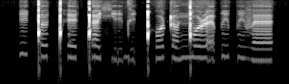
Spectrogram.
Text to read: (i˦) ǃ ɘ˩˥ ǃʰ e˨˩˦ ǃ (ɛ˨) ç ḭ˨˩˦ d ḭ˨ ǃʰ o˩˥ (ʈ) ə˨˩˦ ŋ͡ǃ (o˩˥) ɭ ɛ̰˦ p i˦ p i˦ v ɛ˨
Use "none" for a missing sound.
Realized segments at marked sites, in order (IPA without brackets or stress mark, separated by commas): i˦, ɛ˨, ʈ, o˦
